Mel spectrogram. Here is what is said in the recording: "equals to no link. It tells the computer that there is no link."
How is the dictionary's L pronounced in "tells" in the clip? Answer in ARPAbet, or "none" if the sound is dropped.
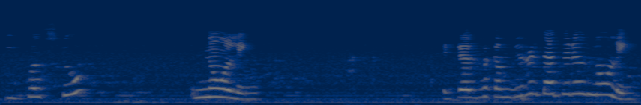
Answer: none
